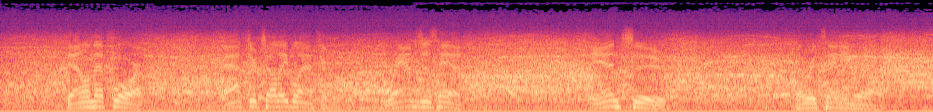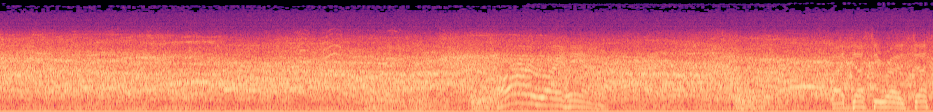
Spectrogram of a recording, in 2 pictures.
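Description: A crowd of men chants loudly in repeated rising and falling calls.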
